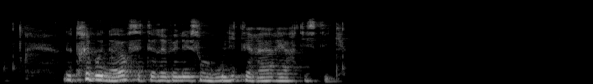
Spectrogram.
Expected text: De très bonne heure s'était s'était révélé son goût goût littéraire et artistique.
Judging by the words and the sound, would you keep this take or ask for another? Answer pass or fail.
fail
